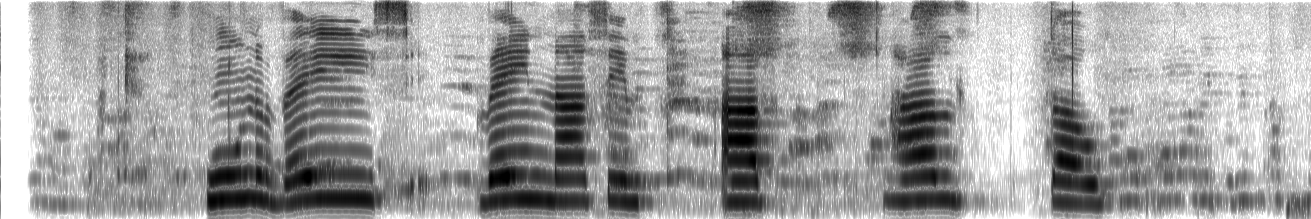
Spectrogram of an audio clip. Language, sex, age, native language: Icelandic, female, 9, Icelandic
